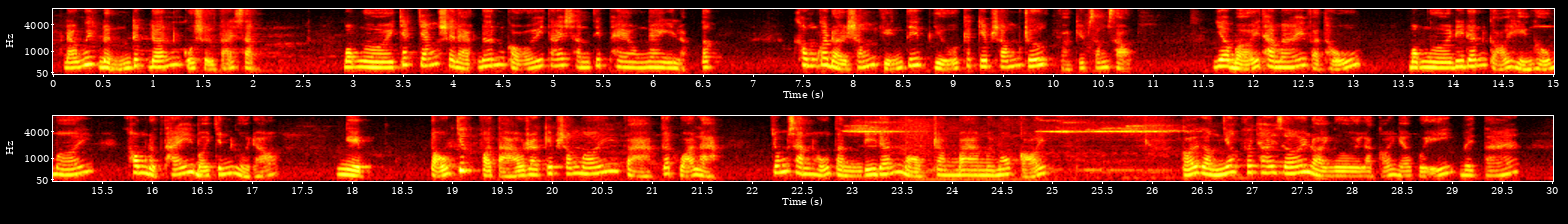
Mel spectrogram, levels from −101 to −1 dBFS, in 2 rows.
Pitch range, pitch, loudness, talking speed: 195-270 Hz, 225 Hz, -28 LUFS, 195 wpm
